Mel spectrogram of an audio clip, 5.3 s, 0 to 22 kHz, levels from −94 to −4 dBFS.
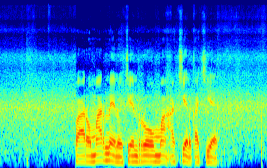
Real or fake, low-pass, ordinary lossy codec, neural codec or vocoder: real; 19.8 kHz; none; none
